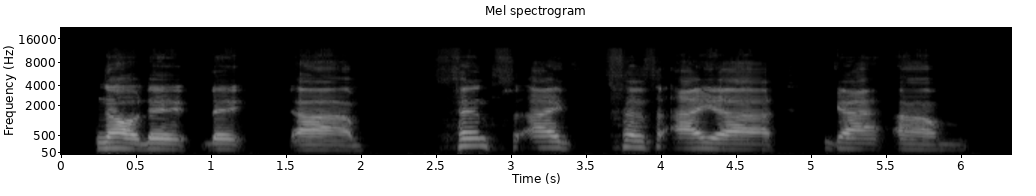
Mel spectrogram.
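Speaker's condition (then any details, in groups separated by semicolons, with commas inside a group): Cerebral palsy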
